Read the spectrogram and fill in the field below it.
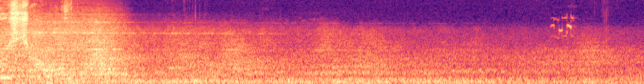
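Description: A Rex airliner departs Sydney Airport with a broad roaring jet-engine wash that starts loud and then fades gradually as the plane climbs away.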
